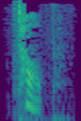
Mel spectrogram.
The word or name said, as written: top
